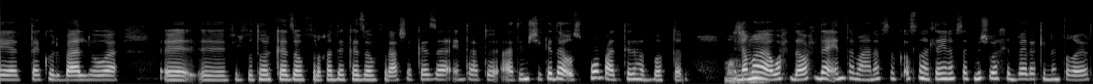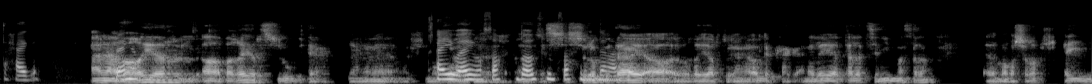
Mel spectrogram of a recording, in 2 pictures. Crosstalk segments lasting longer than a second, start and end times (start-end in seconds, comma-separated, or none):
15.3-17.5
